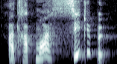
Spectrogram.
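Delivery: very high, loud teasing taunt; cheeky dare. A narrator's reading. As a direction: taunt like a tiny runaway. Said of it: "pancake teasing and fleeing".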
